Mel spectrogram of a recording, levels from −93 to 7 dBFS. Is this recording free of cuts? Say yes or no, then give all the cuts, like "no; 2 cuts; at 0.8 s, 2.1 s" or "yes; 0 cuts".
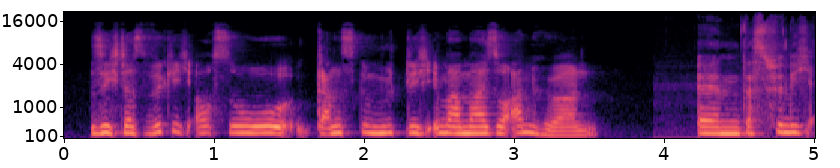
yes; 0 cuts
